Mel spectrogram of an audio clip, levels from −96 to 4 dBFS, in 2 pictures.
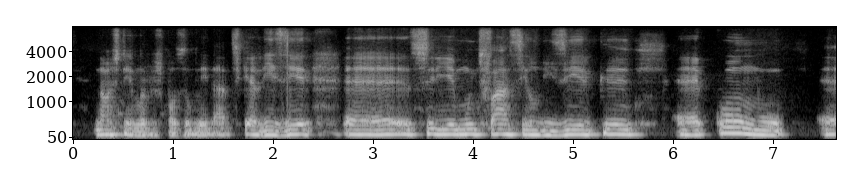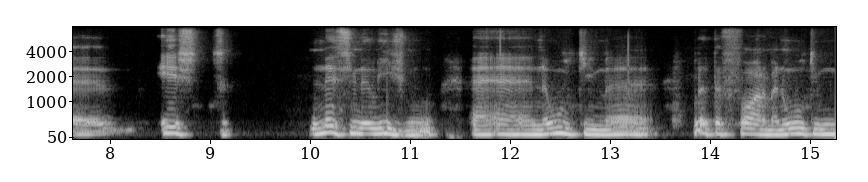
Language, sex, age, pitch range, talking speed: Portuguese, male, 50-69, 125-145 Hz, 70 wpm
